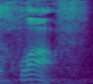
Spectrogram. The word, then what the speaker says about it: Clough: And I'm like, no, it's not. It's Clough. Clough. – Like Brian Clough. It's the same. Brian Clough.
